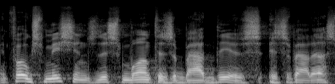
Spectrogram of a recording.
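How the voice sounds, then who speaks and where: This man speaks with a Southern US accent. His pitch is very deep and low. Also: very clean recording, silent background. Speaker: preacher. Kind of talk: sermon. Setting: church.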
